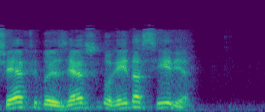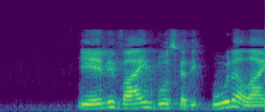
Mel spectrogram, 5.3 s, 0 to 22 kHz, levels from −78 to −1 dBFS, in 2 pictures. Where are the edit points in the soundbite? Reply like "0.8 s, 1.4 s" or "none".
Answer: none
